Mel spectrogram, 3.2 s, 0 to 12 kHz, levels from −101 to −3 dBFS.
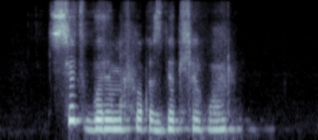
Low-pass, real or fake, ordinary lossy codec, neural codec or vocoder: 10.8 kHz; fake; Opus, 16 kbps; codec, 44.1 kHz, 3.4 kbps, Pupu-Codec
